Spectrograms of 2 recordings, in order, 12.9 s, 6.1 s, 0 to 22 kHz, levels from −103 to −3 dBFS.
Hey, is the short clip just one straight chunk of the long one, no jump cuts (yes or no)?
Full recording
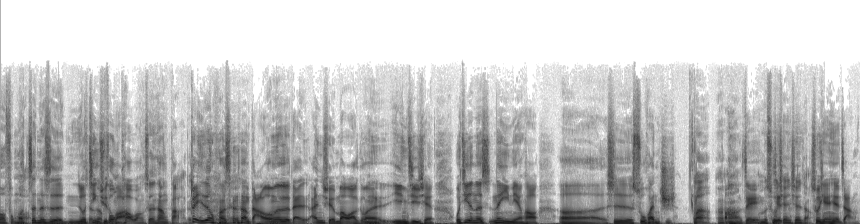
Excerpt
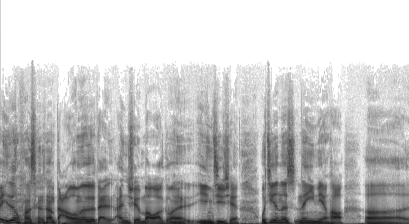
yes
